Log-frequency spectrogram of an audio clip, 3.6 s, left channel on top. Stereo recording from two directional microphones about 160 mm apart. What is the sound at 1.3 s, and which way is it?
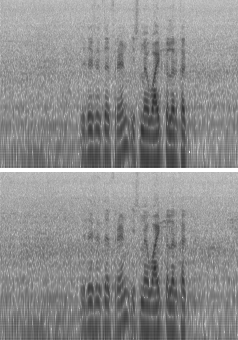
Speech, 70° left (ahead or behind).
